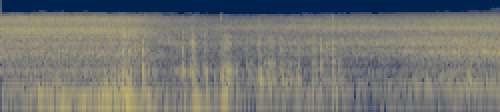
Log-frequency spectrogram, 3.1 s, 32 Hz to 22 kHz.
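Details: New UtiliTech 1/2 hp cast iron convertible deep well jet pump, model 0036860, just installed and primed: switch click and a few clunks at start-up, then steady rushing hiss as water fills the diaphragm tank; normal running.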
